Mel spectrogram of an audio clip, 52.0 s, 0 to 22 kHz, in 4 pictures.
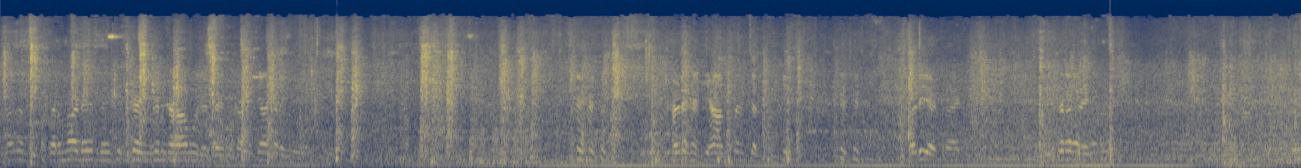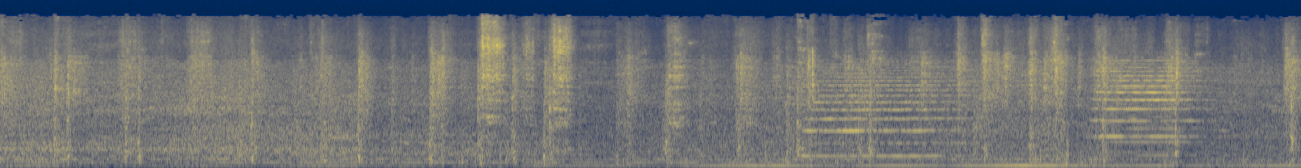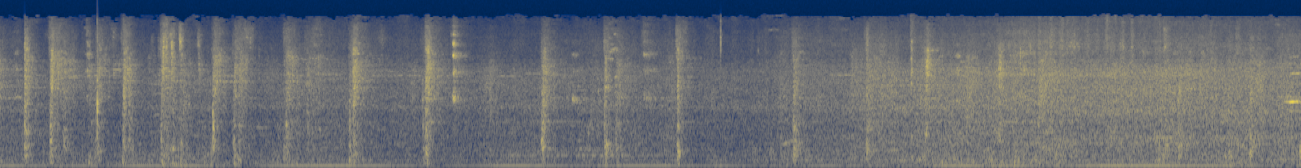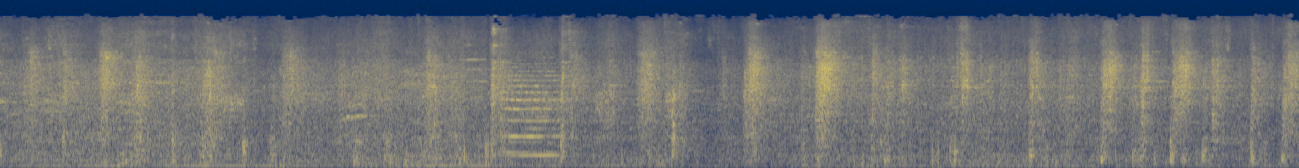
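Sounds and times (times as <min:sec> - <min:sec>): train rumble: 0:00.0 - 0:52.0
train wheels clacking over rail joints: 0:00.0 - 0:52.0
locomotive horn: 0:21.0 - 0:22.9, 0:23.9 - 0:25.2, 0:44.0 - 0:45.0.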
